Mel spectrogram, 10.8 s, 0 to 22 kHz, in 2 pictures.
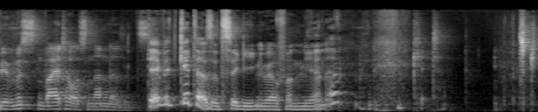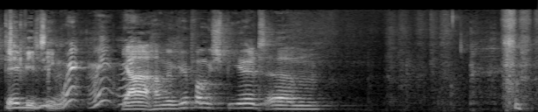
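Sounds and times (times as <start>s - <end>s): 
speech: 0.0s - 4.4s, 5.4s - 8.7s, 10.5s - 10.7s
quiet hiss: 0.0s - 10.7s
laughter: 5.5s - 7.8s
dog huffing: 5.8s - 7.6s.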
